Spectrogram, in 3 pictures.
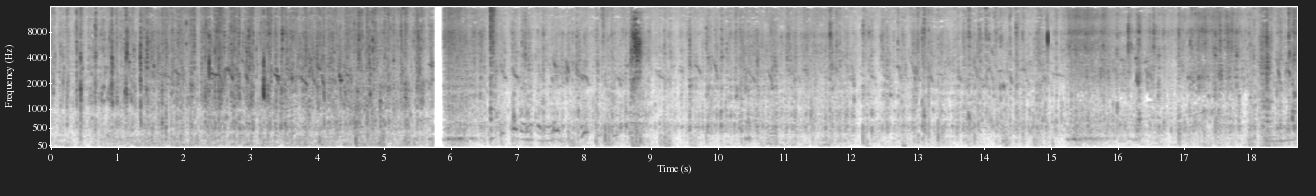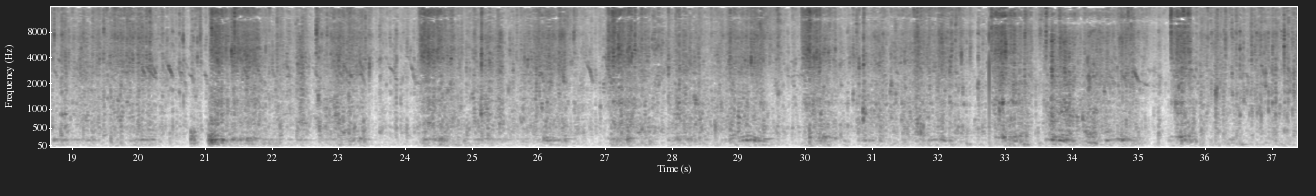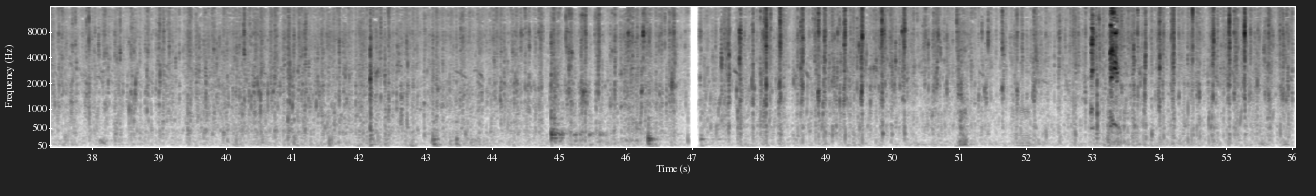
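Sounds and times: pigs slurping and chomping: 0.0 - 56.0
pigs grunting: 29.0 - 56.0.

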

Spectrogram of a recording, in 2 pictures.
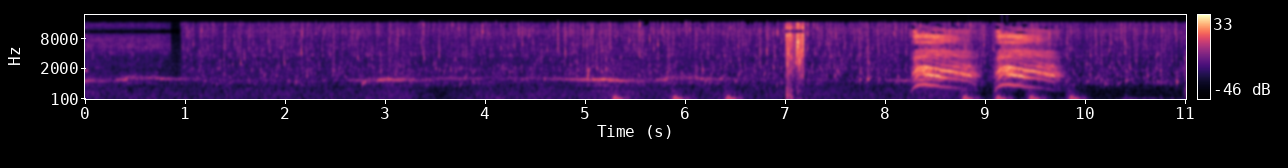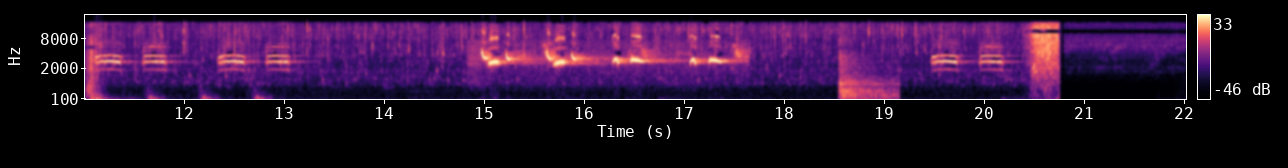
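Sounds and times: trickling water: 0.0 - 20.8
dull thuds: 5.3 - 7.2, 11.0 - 13.0
high squeaky calls: 8.3 - 9.8
cartoon birds squawking: 8.3 - 9.9.

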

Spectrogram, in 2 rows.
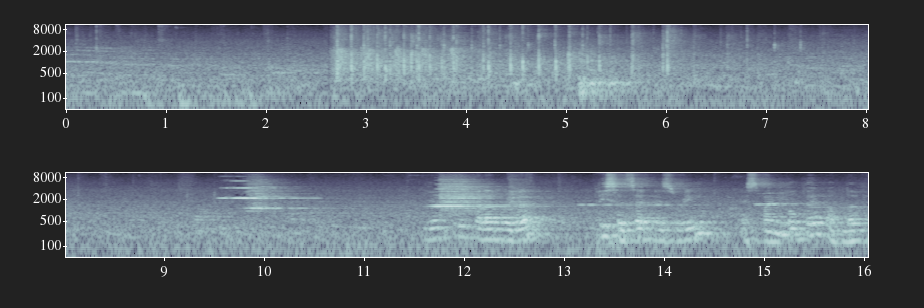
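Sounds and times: people applauding: 2.6 - 7.6.

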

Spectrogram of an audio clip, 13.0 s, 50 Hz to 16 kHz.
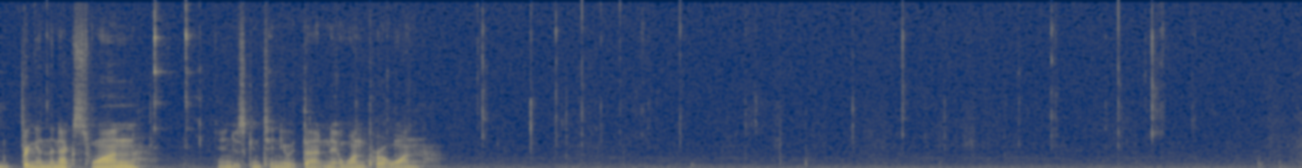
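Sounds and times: knitting needles clicking: 4.8 - 7.9.

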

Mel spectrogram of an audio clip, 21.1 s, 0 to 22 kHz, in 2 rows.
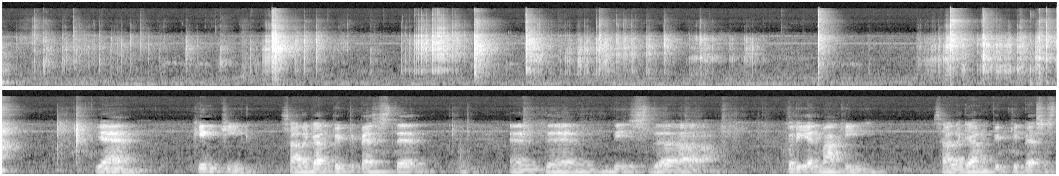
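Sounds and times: plastic crinkling and scraping: 0.2 - 7.6.

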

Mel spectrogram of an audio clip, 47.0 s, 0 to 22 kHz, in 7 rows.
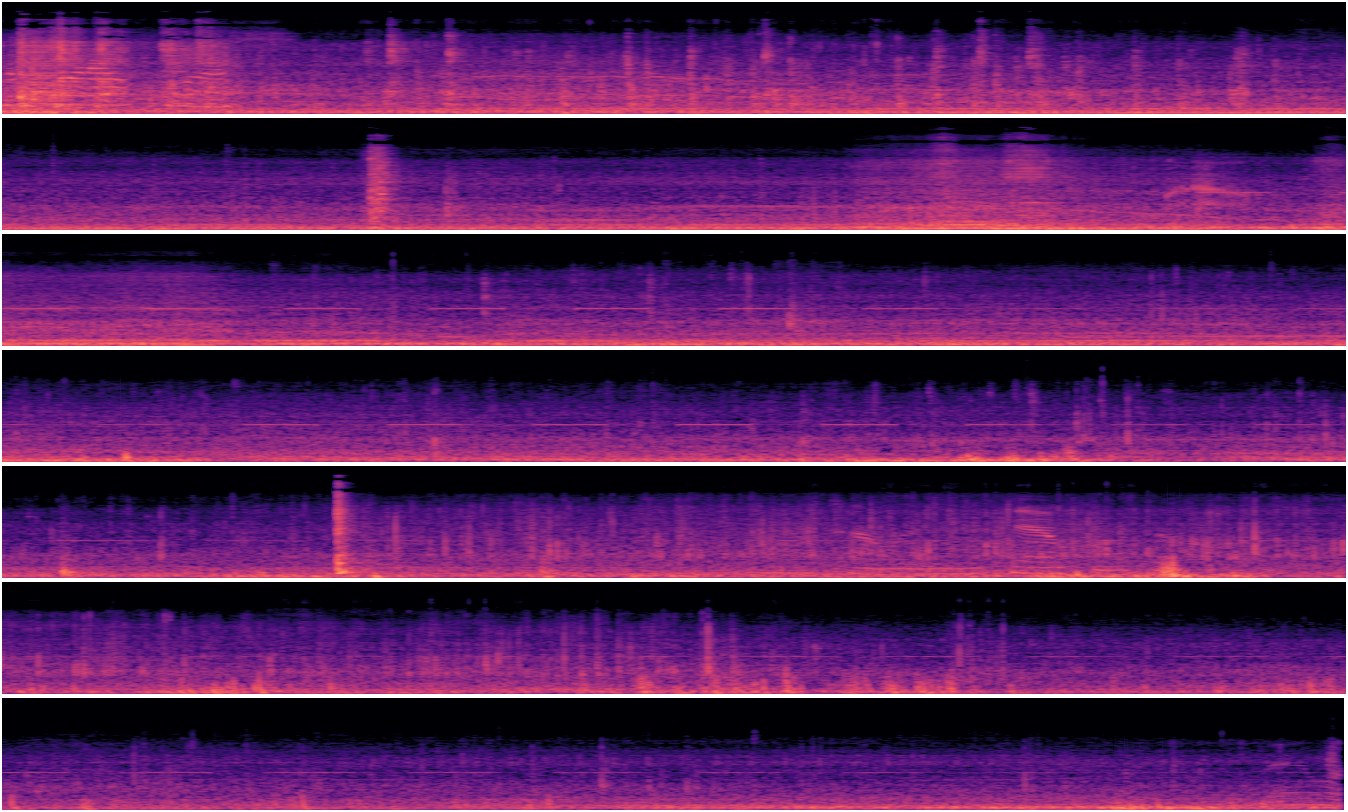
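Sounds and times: forklift engine running: 0.0 - 47.0.

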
